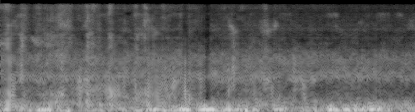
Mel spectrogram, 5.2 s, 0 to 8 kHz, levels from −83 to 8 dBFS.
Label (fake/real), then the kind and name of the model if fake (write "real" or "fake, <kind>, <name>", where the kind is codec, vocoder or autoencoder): fake, vocoder, Vocos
